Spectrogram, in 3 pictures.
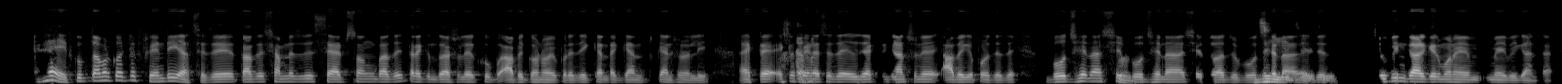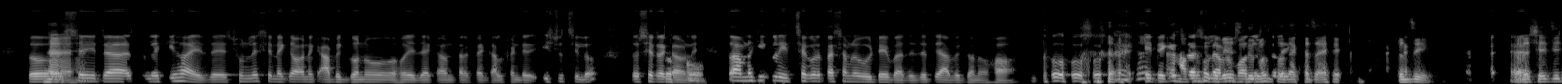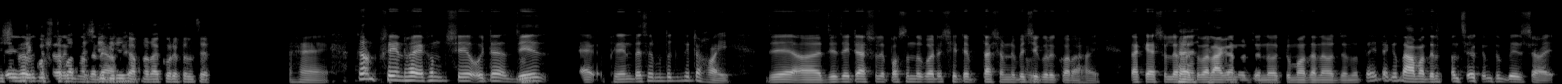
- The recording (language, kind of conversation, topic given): Bengali, podcast, একটা গান কীভাবে আমাদের স্মৃতি জাগিয়ে তোলে?
- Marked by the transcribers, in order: laughing while speaking: "আচ্ছা"; chuckle; laughing while speaking: "আপনারাতো বেশ দুরন্ত দেখা যায়। জ্বি"; laughing while speaking: "তো এটা কিন্তু আসলে"; chuckle; laughing while speaking: "মাঝেও কিন্তু বেশ হয়"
